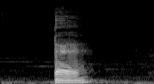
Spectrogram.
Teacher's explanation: जैसे हम ट बोलते हैं ट, तो हमारी जीभ देखिए कैसा आकार लेती है और कहाँ पे छूती है? मूर्धा पे छूती है। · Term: मूर्धन्य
